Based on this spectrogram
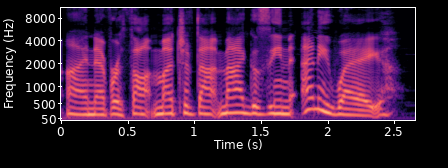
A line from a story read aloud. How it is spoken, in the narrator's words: said Diana hotly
